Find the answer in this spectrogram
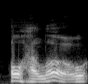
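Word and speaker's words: אהלה: means uh tent so ohalo means his tent which is pronounced consistent with its usual spelling as if the last letter were the letter VAV in Hebrew the masculine possessive suffix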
